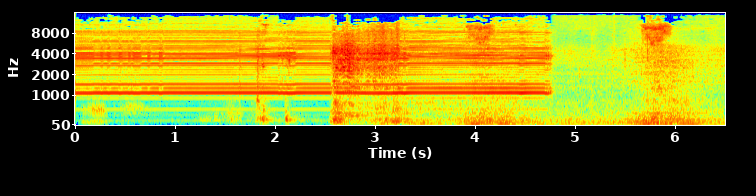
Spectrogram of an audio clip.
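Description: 1982 Ford F-100's dash warning buzzer sounding steadily with the ignition on, stopping a little over four and a half seconds in. About two and a half seconds in, the engine cranks and starts on a cold start and keeps running.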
